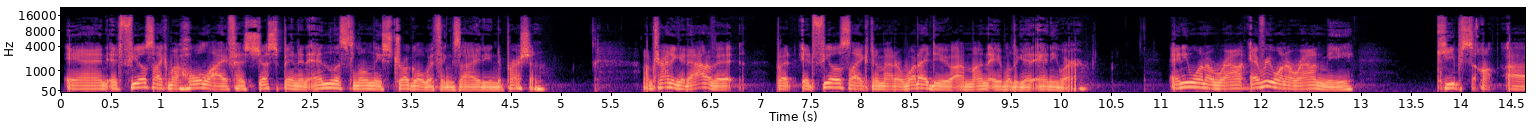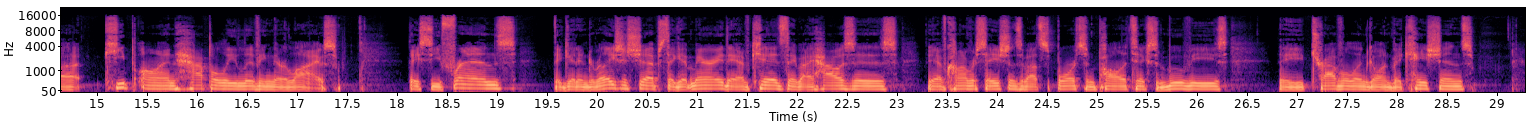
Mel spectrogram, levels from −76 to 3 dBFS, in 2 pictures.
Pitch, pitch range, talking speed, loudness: 110 Hz, 100-120 Hz, 170 wpm, -14 LUFS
